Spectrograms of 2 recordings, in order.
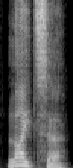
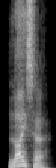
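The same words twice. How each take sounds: First: The T is an affricate with a hiss. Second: The T is replaced by an S sound. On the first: "this affrication" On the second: "swap it completely for a fricative S"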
